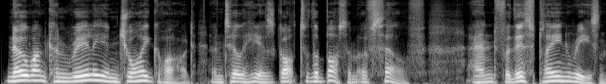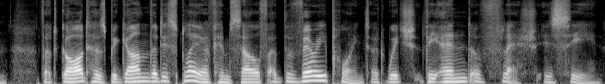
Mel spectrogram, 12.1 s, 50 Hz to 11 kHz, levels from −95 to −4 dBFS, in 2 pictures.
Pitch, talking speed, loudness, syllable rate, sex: 140 Hz, 200 wpm, -18 LUFS, 4.6 syllables/s, male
